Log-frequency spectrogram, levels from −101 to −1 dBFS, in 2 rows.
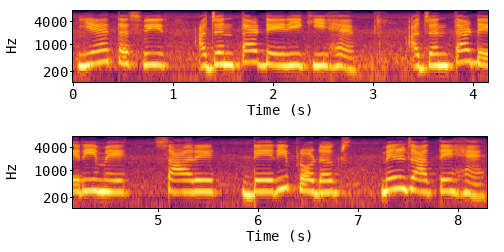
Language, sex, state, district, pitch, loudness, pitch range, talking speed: Hindi, female, Madhya Pradesh, Katni, 290 Hz, -12 LUFS, 280-315 Hz, 110 wpm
